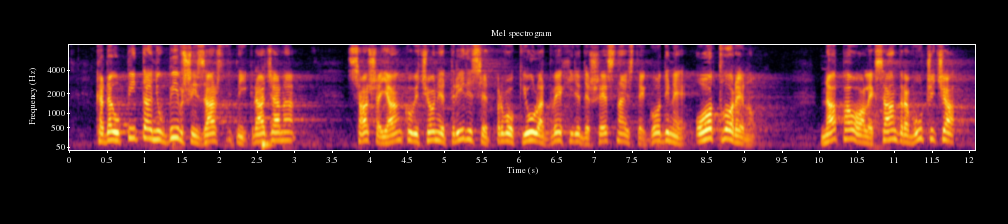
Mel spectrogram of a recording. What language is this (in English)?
Serbian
